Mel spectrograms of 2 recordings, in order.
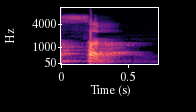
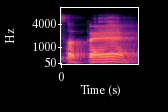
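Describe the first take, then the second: First: It ends sharply on the t, no vowel. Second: It ends with a short vowel after t. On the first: "ज़रा-सा भी स्वर नहीं सुनाई देता" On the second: "इसका उच्चारण होना चाहिए सतै, वो ए पे अंत होना चाहिए"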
